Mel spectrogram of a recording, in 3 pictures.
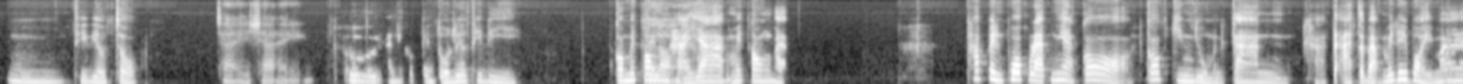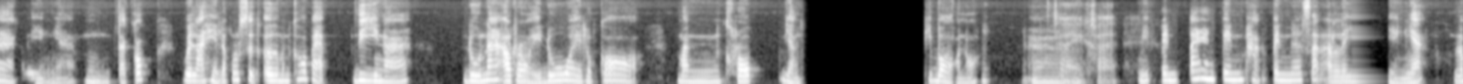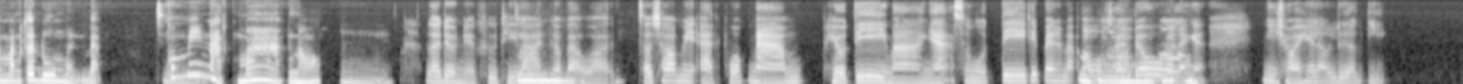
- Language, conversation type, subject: Thai, unstructured, คุณรู้สึกอย่างไรกับอาหารที่เคยทำให้คุณมีความสุขแต่ตอนนี้หากินยาก?
- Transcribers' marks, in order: other background noise; distorted speech; in English: "ชอยซ์"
